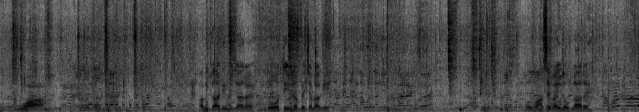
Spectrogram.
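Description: Several men talk loudly nearby outdoors.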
